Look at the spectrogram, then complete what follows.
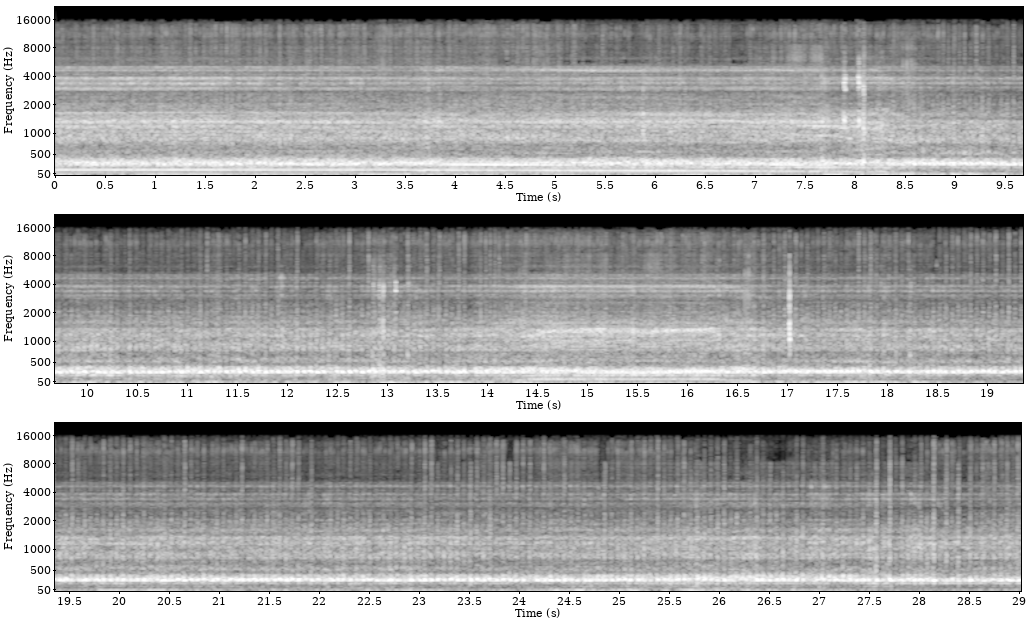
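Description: Motorcycle engine running steadily, close to a bike-mounted camera, with a few sharp clicks.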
